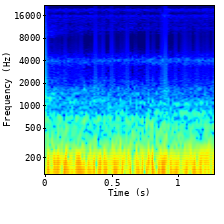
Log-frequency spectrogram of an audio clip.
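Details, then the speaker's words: 2004 Porsche Boxster S (986) idling a little under 1000 rpm: low, even rumble with no knocks or ticks, normal idle; transmission noise appears only on throttle, later traced to a transmission bearing. "know if you can hear the engine at all but it is running running a little under a thousand which is normal no problems at all there"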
